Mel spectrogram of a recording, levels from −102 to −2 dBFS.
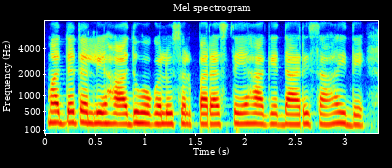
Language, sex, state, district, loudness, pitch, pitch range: Kannada, female, Karnataka, Bidar, -14 LUFS, 230 Hz, 220-240 Hz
